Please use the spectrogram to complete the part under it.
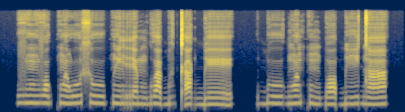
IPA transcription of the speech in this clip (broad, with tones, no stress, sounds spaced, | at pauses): v ũ˨ v ɔ˨ kʷ ã˨ w u˨˦ ʃ uː˨ p ĩ˨ r ɛ˨ m ɡʷ a˦˨ b ɪ˦ kʼ a˨ ɡ͡b eː˨ | ɓ uː˨ ɡʷ ã˦ kʷ ũ˨ ɡ͡b ɔ˨ ɓ iː˨˦ d ã˨˦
